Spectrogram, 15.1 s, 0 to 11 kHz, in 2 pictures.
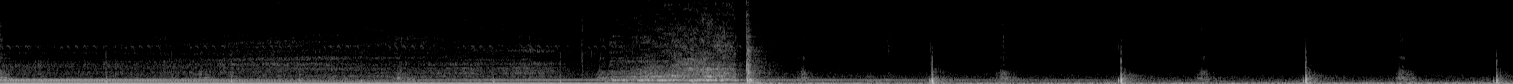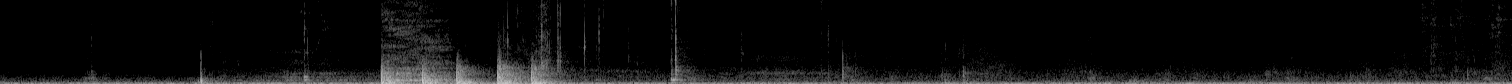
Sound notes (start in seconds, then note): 0.0 rhythmic tapping continues; 9.5 knocking on glass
